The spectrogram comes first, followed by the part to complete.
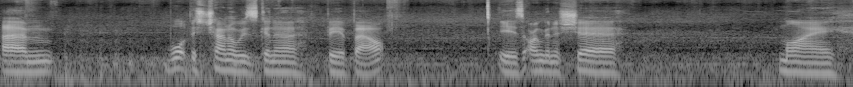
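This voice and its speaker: A man with an English accent speaks at a very slow pace and medium pitch in a monotone, flat intonation, with long, frequent pauses, audible room echo and noticeable background noise. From England. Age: 40s. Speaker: online business vlogger. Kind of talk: casual talk to camera. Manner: hesitant, with fillers.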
